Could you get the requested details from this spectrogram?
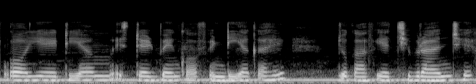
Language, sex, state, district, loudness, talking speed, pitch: Hindi, female, Bihar, Patna, -14 LUFS, 175 wpm, 185 Hz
